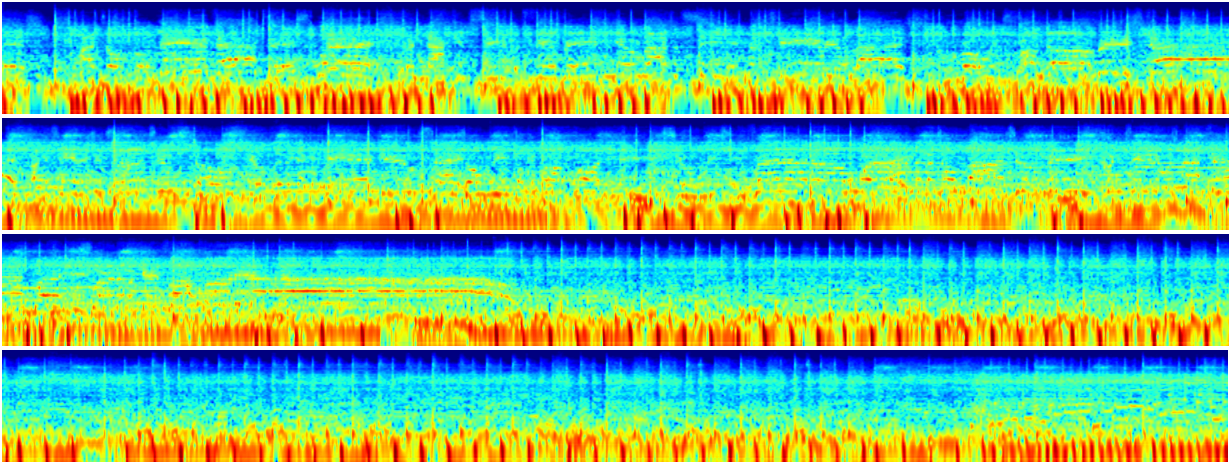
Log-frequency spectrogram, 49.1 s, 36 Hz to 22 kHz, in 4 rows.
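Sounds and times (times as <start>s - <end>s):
fast driving drums: 0.0s - 49.0s
heavy metal guitar: 0.0s - 49.0s
heavy rock music: 0.0s - 49.0s.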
